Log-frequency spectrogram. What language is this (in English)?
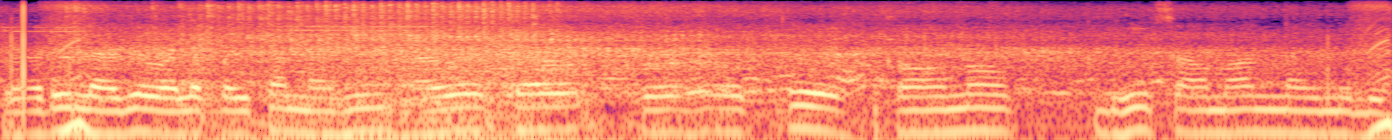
Bhojpuri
